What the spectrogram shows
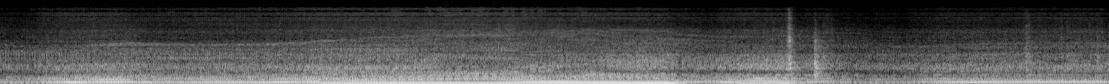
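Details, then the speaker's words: Dodge 3rd-gen Cummins 24v diesel truck, not driven in about 3 years, idling before going to the paint shop: deep steady clatter at an even idle with small rev changes, no misses or knocks; sounds healthy. "Sounds about good. Yeah, it sounds good."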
